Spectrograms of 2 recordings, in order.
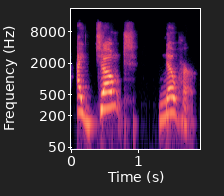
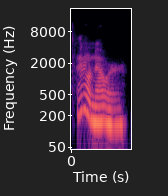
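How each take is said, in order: First: It sounds angry. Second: It sounds sad.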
